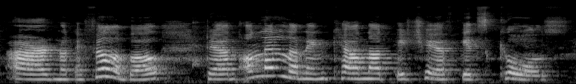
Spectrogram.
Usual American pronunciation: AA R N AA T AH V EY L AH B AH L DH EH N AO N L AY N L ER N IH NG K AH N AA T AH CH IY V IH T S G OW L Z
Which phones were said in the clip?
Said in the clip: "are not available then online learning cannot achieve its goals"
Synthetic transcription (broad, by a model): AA R N AA T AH F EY L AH B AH L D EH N AO N L AY N L ER N IH NG K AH N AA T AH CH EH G IH T S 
